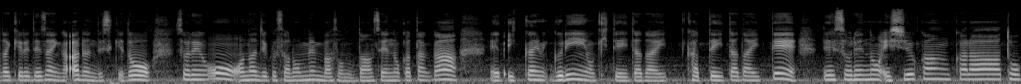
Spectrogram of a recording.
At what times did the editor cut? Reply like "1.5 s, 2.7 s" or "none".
5.0 s

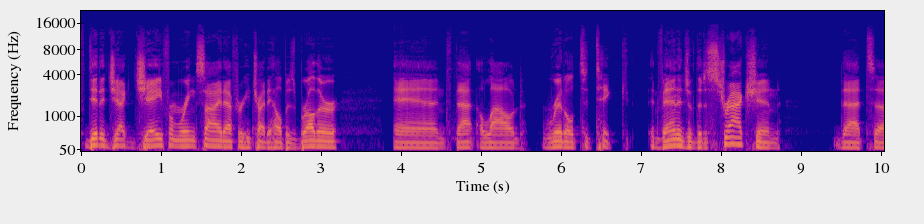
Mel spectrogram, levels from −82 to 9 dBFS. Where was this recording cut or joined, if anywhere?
none

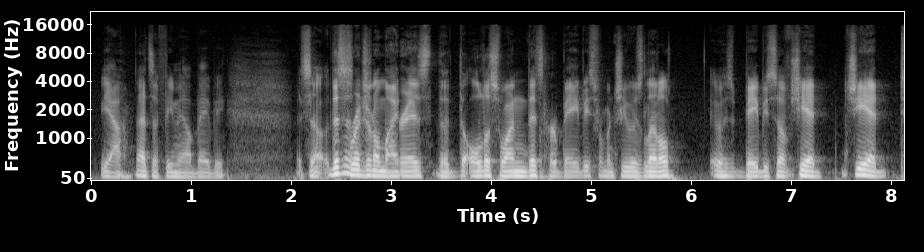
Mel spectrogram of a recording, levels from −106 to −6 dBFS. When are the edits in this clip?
2.6 s, 3.1 s, 4.5 s, 6.2 s, 7.0 s

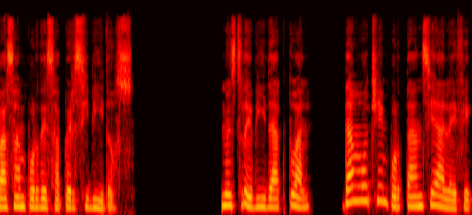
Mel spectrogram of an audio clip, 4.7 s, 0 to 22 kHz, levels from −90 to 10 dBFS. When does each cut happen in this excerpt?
2.4 s

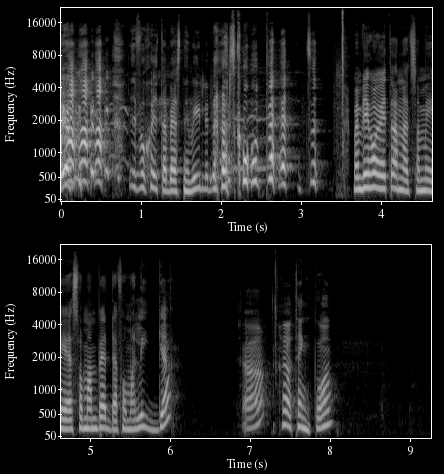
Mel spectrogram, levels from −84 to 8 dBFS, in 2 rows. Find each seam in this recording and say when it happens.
none

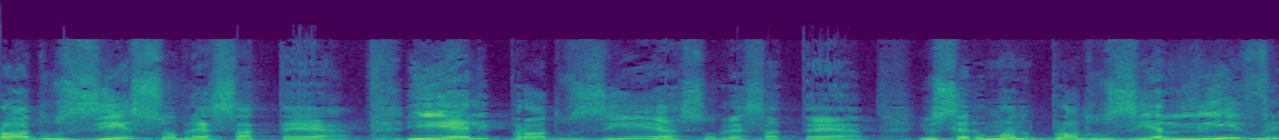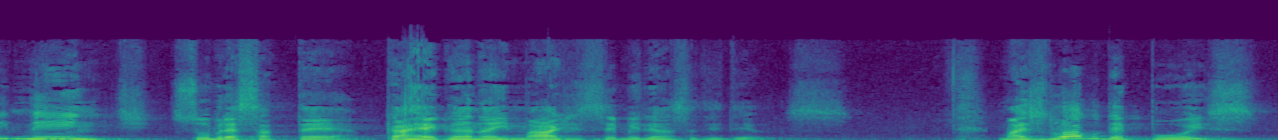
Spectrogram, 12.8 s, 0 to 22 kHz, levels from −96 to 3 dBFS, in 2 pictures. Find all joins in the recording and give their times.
7.2 s, 8.2 s

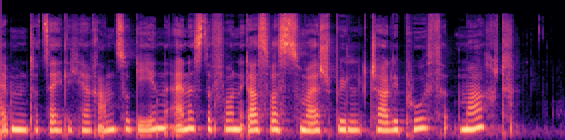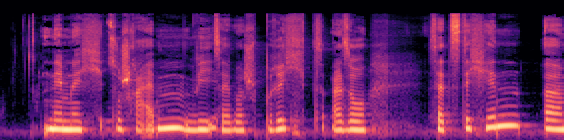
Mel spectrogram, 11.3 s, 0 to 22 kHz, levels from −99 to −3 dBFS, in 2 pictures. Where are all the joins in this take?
2.4 s, 6.7 s, 7.8 s

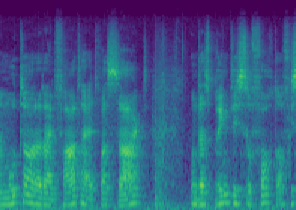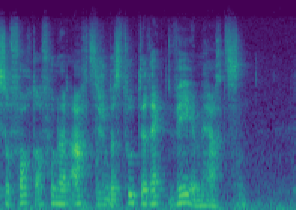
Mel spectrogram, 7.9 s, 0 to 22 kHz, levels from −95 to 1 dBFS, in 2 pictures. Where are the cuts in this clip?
3.9 s

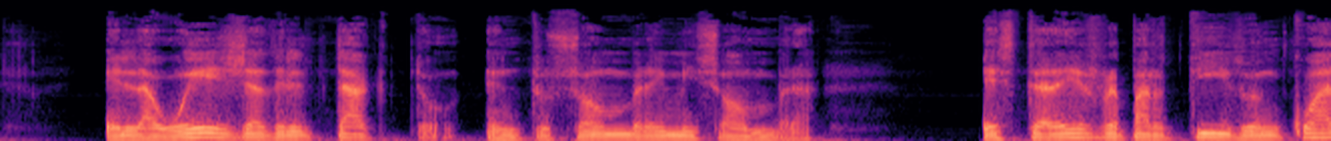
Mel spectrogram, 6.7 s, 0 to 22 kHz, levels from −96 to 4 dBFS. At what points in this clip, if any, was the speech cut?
none

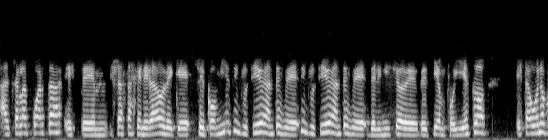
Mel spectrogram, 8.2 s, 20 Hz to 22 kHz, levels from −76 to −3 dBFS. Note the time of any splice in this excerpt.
4.5 s

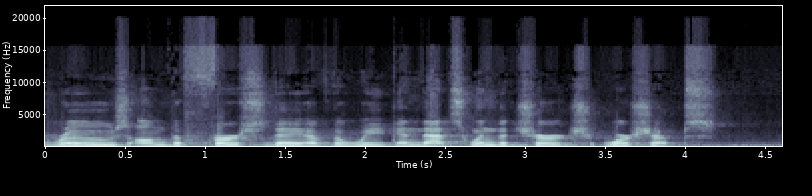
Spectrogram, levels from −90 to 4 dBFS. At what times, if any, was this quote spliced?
none

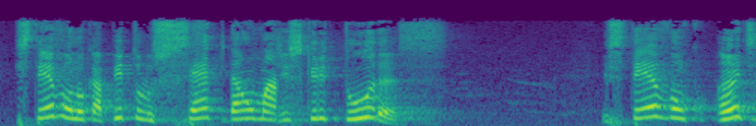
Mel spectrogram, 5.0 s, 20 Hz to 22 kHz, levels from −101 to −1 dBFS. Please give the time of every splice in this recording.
1.5 s, 1.8 s

